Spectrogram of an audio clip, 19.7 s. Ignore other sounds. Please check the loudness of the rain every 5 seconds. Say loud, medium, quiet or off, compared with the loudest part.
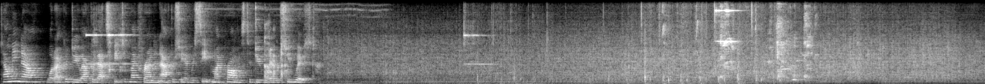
off, medium, loud, loud.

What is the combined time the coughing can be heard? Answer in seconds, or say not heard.
3 s.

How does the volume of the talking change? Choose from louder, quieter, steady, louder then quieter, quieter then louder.
steady.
